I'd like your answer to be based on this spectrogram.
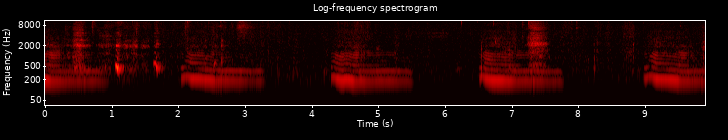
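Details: Snoring while asleep in a car seat.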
